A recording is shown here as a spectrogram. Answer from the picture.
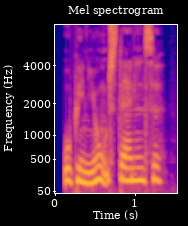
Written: opinionsdannelse

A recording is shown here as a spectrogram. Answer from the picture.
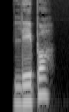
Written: lebbe

